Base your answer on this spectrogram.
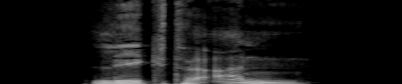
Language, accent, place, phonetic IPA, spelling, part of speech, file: German, Germany, Berlin, [leːktə ˈan], legte an, verb, De-legte an.ogg
- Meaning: inflection of anlegen: 1. first/third-person singular preterite 2. first/third-person singular subjunctive II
